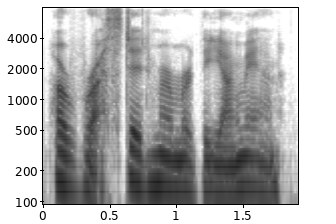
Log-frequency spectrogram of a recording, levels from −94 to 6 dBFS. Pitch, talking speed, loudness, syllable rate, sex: 125 Hz, 155 wpm, -17 LUFS, 5.5 syllables/s, female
